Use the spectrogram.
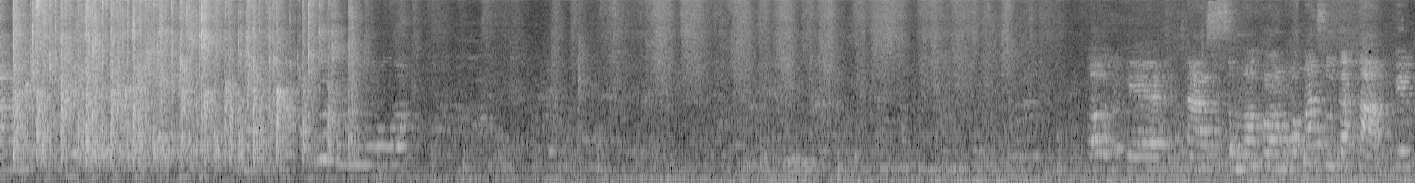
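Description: A third-grade primary school class applauds with a burst of dense, loud clapping for about four seconds, then settles into children's chatter, shuffling and scattered taps, with a second rise of noise near the end.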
